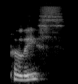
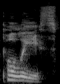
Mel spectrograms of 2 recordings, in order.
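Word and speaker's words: pelisse: wrong police p-e-l-i-s-s-e oh police that's no i think that i think i just sounds like police but yeah i feel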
